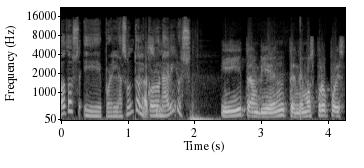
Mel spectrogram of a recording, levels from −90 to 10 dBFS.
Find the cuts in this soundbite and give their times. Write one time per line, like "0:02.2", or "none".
0:02.4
